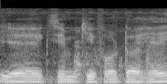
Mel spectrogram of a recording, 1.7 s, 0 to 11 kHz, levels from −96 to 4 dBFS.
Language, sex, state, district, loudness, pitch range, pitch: Hindi, male, Uttar Pradesh, Jalaun, -15 LUFS, 100-105 Hz, 105 Hz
